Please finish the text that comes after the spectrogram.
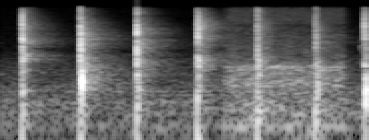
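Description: hand clapping

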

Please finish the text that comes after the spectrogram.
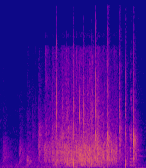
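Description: audience clapping

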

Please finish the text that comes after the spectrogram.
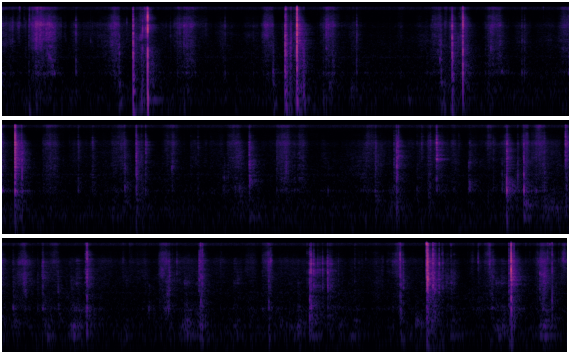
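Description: shuffling tarot cards

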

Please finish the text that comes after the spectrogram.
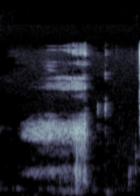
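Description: slurping coffee

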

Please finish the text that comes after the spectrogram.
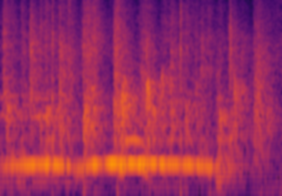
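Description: applause

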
